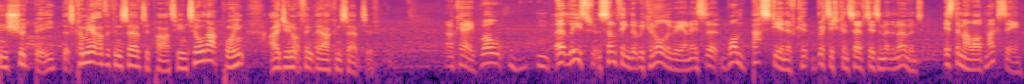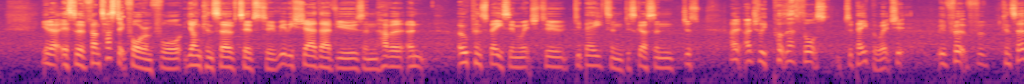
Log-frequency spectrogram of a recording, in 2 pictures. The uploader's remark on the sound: live at the Conservative Party Conference 2022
